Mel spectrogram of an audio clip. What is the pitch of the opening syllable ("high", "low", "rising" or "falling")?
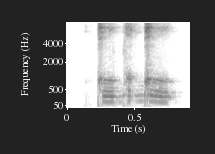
low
